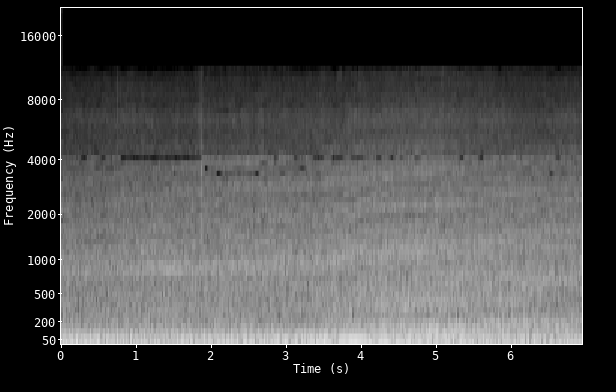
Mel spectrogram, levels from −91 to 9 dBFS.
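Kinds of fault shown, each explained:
HE-AAC compression: The treble sounds rebuilt rather than captured, gritty and metallic, and the damage is heavy throughout. Nothing reaches above about 11.3 kHz. This is likely HE-AAC at a very low bitrate, around 12 kbps, copying lower bands upward to fake the top.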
